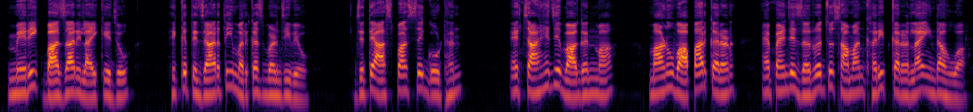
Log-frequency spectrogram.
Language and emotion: Sindhi, neutral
